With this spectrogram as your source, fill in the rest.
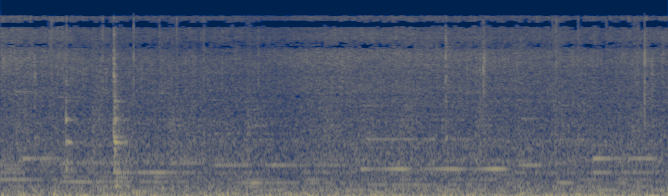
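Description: Asparagus coated in olive oil sears undisturbed in a hot pan, giving a steady, close crackling sizzle with scattered pops and no talking.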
